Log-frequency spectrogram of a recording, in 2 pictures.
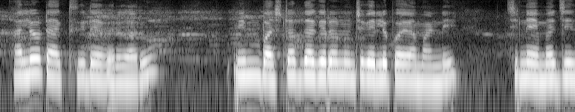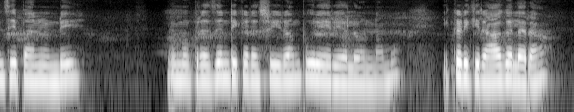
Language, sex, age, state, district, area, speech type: Telugu, female, 30-45, Telangana, Adilabad, rural, spontaneous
